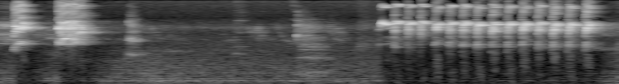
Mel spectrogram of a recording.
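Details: Lutino lovebird pairs in a flight colony aviary: two short harsh, high chirps, a quieter pause, then a long, even run of rapid shrill notes, about a dozen in under two seconds.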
